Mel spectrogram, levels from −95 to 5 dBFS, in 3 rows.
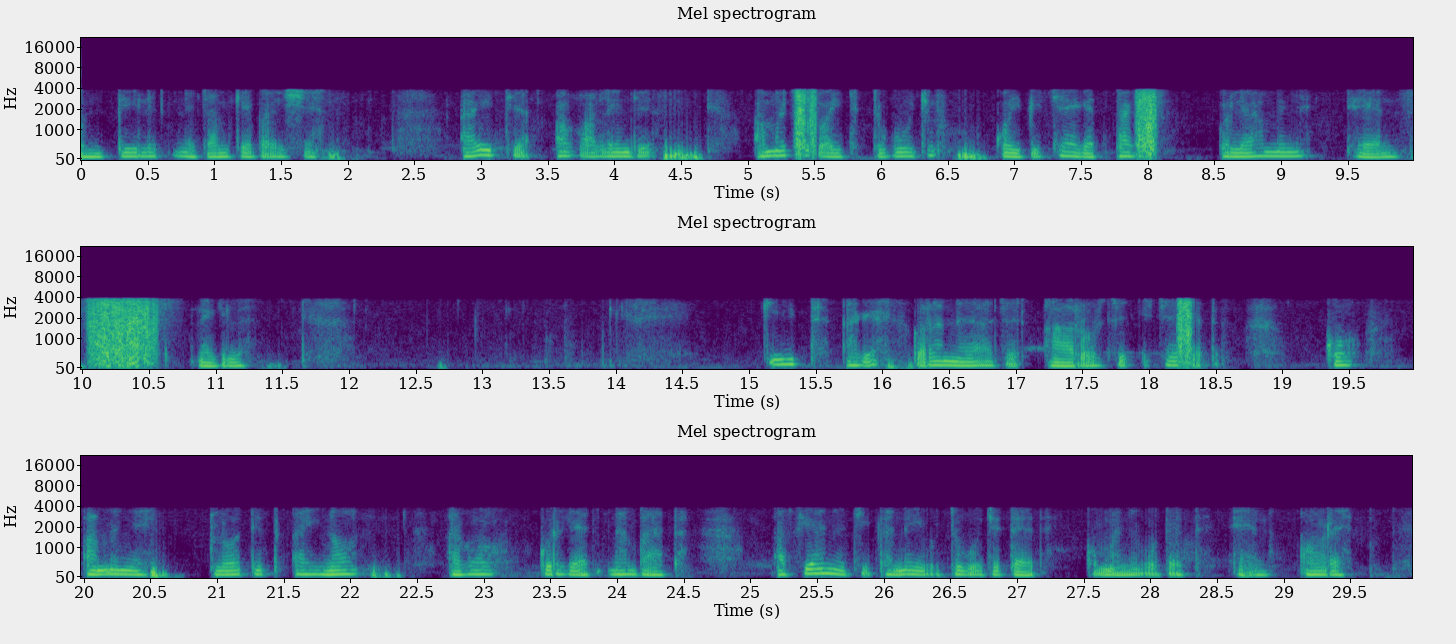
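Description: Speech here, and the whole thing is squeezed through the G.729 codec. The top end stops dead around 4 kHz. Voices come out intelligible but rough and a bit synthetic, with the damage plainly audible. That's what you get when speech is rebuilt from a vocal tract filter, a pitch predictor and a handful of pulses per 10 ms frame, and the sound fits an 8 kbit/s G.729A-style stream. On top of that there are four short dropouts from VoIP packet loss concealed by the speech codec: 1.99 to 2.04 s (30 ms lost), 5.78 to 5.81 s (20 ms), 16.13 to 16.19 s (30 ms, just before "kora neyache") and 28.70 to 28.79 s (50 ms). In each gap the decoder keeps extending the last pitch and filter shape at falling gain, so you hear a short buzzy or smeared tone fading out. Because each frame builds on the one before, the voice stays weak or distorted for a moment after audio resumes.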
